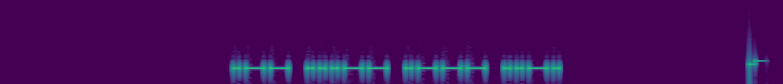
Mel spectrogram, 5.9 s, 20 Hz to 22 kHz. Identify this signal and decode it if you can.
Morse code, heard as a keyed tone, about 23 wpm, 700 Hz. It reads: W3JF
